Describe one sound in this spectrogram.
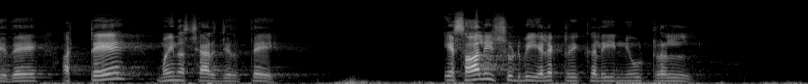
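An older man speaks calmly and clearly into a close microphone, with pauses.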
